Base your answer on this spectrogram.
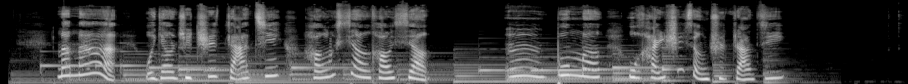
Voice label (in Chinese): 女8-模仿-小女孩小萝莉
